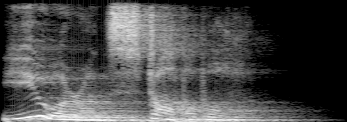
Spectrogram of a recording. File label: female On Killing Spree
